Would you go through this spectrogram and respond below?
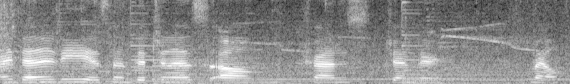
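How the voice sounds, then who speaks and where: An eighteen-year-old with a woman's voice, answering hesitantly with many pauses and ums. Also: medium pitch, little pitch movement. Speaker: interviewee. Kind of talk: casual interview answers. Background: background music.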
